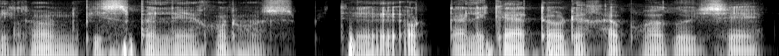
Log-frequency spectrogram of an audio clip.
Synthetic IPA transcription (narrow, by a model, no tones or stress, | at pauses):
ɛkʰɔnpispalɛːkʰɔnɦɔspi̥tʰɛ̰ɔ̰tːalikatɔwdɛkʰapʊwaɡojsɛ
